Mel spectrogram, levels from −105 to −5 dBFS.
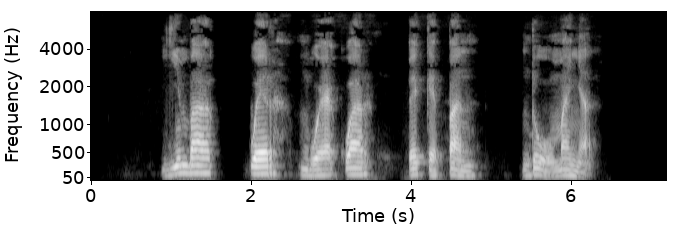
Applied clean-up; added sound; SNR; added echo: neural mask model Resemble Enhance denoiser.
